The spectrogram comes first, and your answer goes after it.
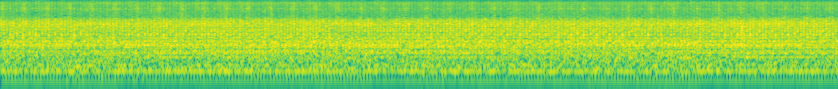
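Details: Engine idling with steering turned after front suspension ball joints were greased: steady idle with no creak or groan from the front end, earlier turning noise gone.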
